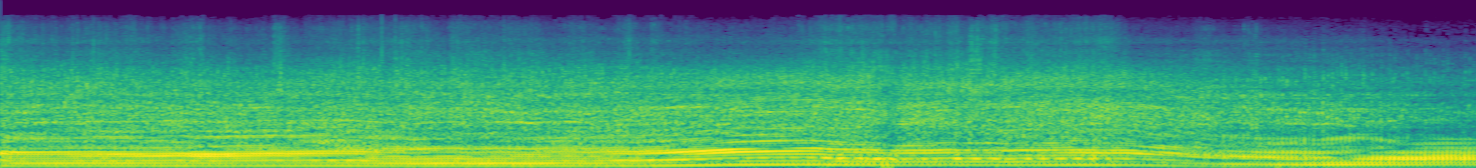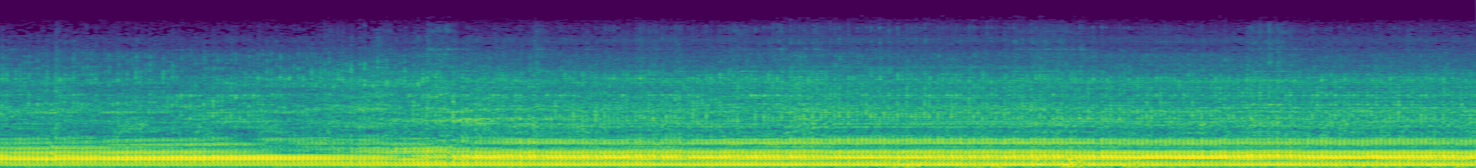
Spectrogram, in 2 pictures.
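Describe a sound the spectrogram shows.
A string trimmer whirs steadily, its engine pitch dipping and rising.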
